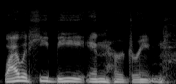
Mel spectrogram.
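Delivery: ordinary delivery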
